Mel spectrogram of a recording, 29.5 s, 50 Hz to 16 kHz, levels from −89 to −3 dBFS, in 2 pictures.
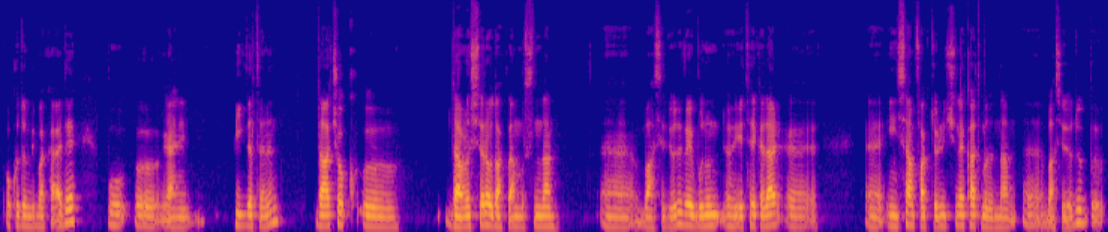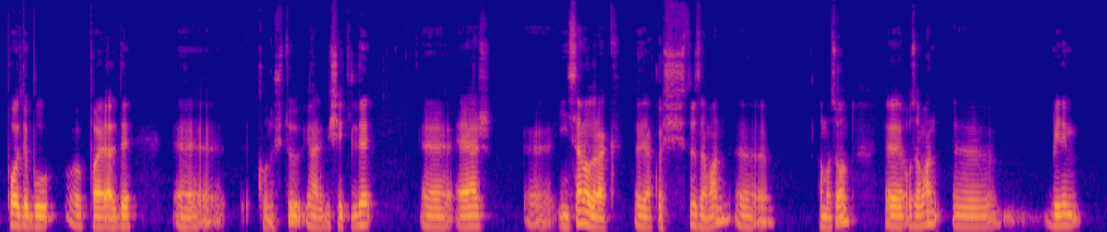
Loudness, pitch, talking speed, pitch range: -26 LUFS, 125 Hz, 75 wpm, 115-140 Hz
